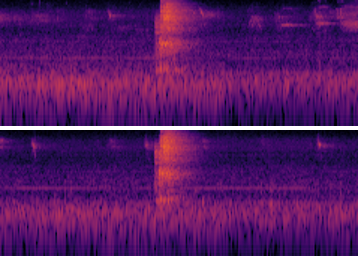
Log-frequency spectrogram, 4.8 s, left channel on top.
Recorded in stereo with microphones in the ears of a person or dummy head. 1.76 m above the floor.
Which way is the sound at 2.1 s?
40° right (ahead or behind).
